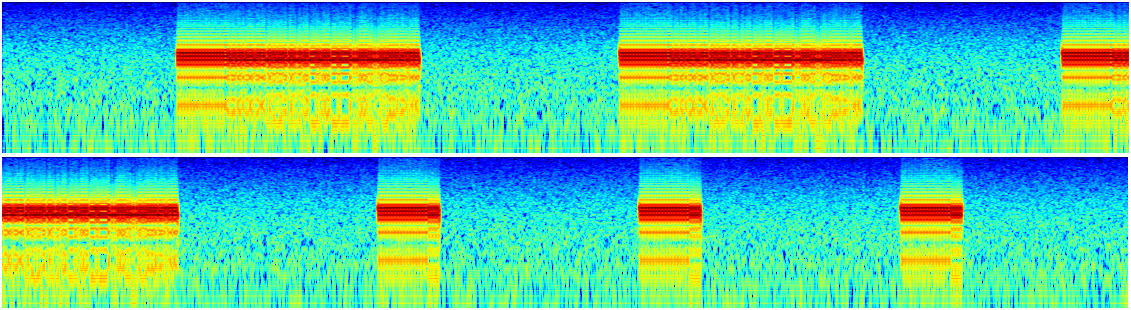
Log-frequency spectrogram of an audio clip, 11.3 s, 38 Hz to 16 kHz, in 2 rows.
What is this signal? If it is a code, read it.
Emergency Alert System (SAME) tones (header bursts, then end-of-message bursts), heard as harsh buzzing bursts, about 520.83 baud.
